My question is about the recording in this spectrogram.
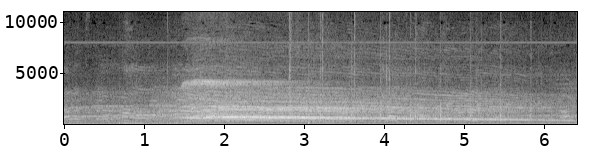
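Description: Volleyball being struck with sharp thuds while players and spectators shout. A loud cheer swells up about a second and a half in and slowly fades away.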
